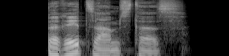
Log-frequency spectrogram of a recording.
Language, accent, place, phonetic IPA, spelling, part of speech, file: German, Germany, Berlin, [bəˈʁeːtzaːmstəs], beredsamstes, adjective, De-beredsamstes.ogg
- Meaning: strong/mixed nominative/accusative neuter singular superlative degree of beredsam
